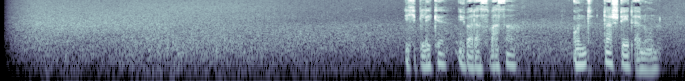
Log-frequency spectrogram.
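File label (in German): Hawaii Vollmond männlich, Phantasiereisen; Orte der Entspannung; Tiefenentspannung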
